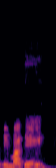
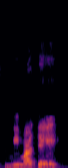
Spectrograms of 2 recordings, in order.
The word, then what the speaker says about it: Nyemadye: so my name is Nyemadye Sasha Hughes, or as my family says in Liberia, Nyemadye. And so I go by Sasha, but my brand and my name is Nyemadye. That's how you pronounce it.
